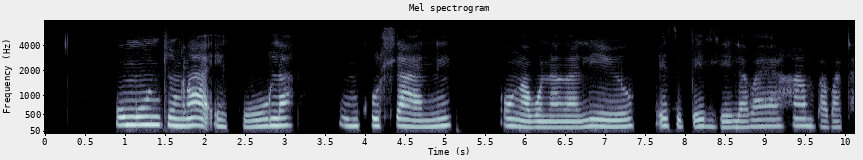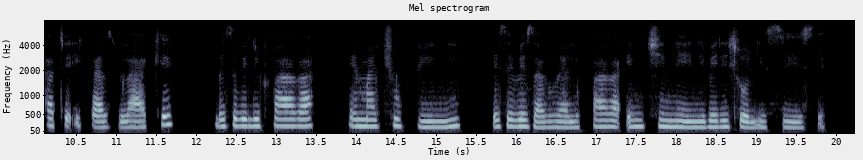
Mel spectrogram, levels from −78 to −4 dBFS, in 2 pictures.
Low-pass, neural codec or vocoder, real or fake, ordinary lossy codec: 7.2 kHz; none; real; Opus, 32 kbps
